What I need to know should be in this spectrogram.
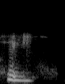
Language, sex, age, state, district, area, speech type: Bengali, female, 30-45, West Bengal, Darjeeling, urban, conversation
